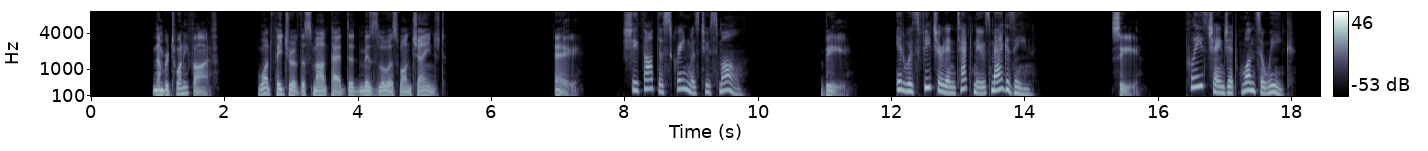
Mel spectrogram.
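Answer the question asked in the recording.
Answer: A: She thought the screen was too small.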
